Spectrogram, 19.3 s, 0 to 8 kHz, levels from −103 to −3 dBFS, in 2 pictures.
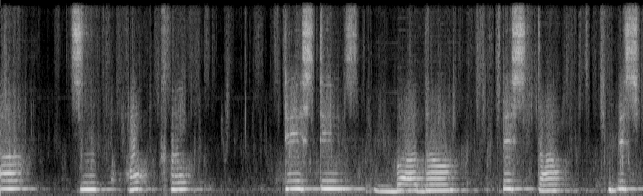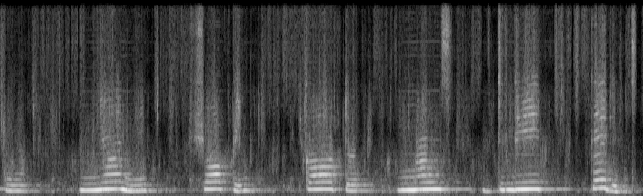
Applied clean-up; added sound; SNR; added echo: neural separator model SepFormer DNS4.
